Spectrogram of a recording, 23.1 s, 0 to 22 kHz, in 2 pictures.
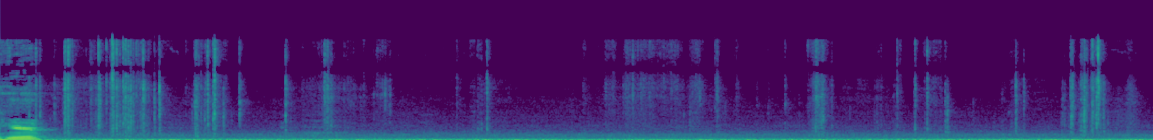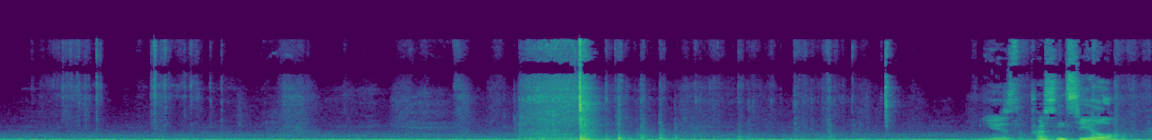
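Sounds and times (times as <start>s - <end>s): paper envelopes rustling: 0.0s - 5.0s, 5.9s - 14.5s
steady low hum: 0.0s - 23.0s.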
